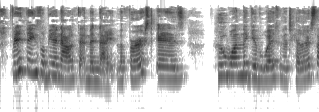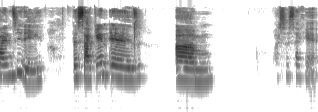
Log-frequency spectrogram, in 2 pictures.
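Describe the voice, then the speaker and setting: A woman with a fairly high voice speaks in an animated tone with ordinary pitch variation. She takes long, frequent pauses over a quiet background. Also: big swings in loudness. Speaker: fan vlogger hosting giveaways. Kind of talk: casual vlog to viewers. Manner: fast. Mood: grateful, warm. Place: home room. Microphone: phone near.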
